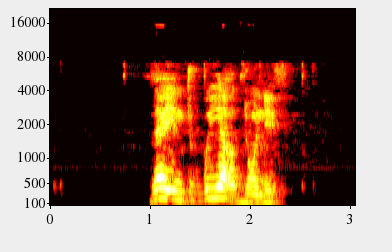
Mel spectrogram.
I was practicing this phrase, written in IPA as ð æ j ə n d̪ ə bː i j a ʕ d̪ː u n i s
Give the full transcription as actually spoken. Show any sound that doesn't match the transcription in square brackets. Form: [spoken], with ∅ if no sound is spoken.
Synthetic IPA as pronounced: ð æ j ə n [t̪] ə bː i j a [ʁ] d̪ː u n i [θ]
